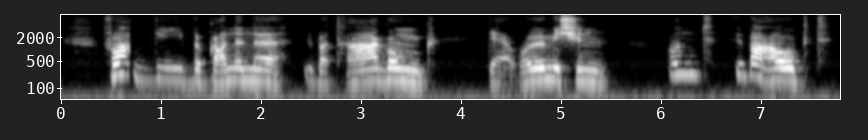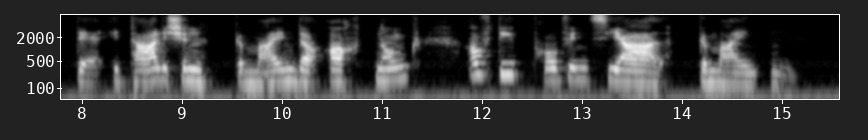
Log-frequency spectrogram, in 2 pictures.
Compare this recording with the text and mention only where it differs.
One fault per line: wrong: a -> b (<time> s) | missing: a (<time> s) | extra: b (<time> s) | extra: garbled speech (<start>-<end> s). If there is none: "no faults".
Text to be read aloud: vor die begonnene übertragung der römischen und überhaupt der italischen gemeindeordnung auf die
no faults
